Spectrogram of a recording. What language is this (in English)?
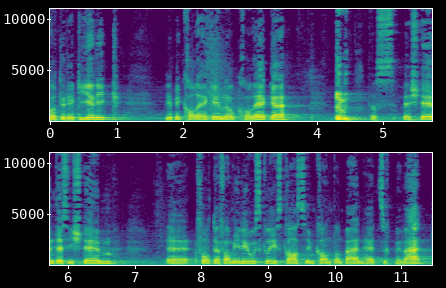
Swiss German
